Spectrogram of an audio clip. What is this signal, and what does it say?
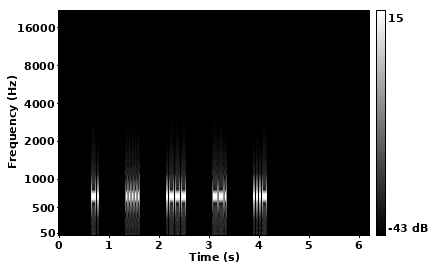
Morse code, heard as a keyed tone, about 40 wpm, spaced as for 14 wpm, 700 Hz. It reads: N5JGV
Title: USA Call Signs - 6x Character Spacing - 40wpm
